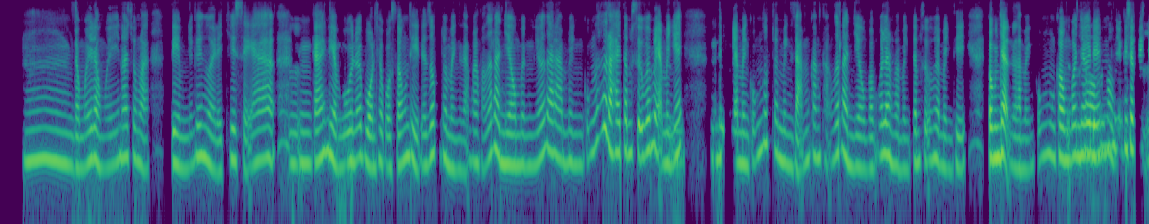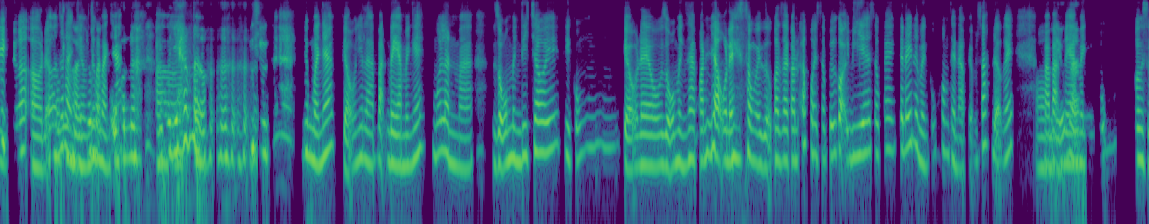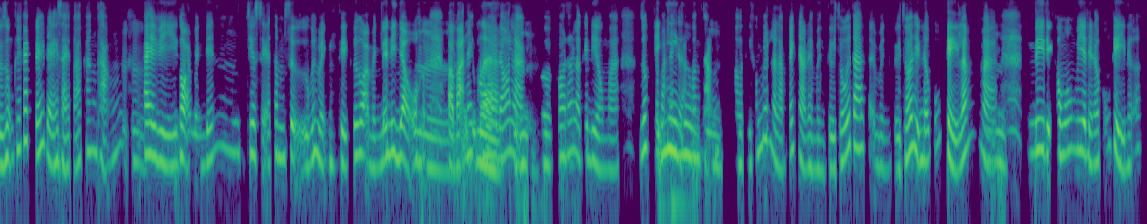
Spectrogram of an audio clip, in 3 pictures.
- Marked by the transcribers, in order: other background noise; tapping; unintelligible speech; laughing while speaking: "rồi"; laughing while speaking: "a"; laughing while speaking: "dám đâu"; giggle; chuckle; "rủ" said as "dủ"; laughing while speaking: "này"; laughing while speaking: "mình"; chuckle
- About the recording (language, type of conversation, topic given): Vietnamese, advice, Tôi có đang tái dùng rượu hoặc chất kích thích khi căng thẳng không, và tôi nên làm gì để kiểm soát điều này?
